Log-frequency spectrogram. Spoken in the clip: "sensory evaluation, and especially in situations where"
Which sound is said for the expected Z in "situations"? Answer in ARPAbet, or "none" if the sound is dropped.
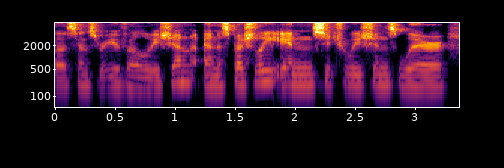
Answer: Z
